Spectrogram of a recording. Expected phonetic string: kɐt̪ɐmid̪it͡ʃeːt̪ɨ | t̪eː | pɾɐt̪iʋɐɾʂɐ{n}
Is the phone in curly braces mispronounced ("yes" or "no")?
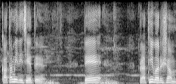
yes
